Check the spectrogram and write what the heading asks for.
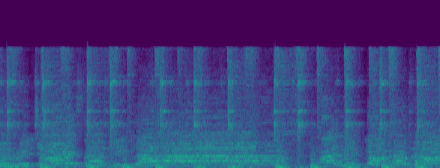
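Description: Live gospel praise music: a lead singer and a group of backing singers singing over a drum kit that keeps a steady beat.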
